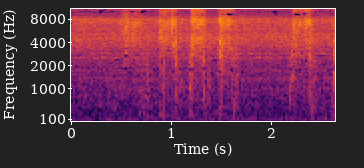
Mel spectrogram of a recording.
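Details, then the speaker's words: '97 Ford F-350 7.3 Powerstroke with an air-to-air intercooler, engine off, pressurized in a boost leak test: sharp airy hisses in short bursts. The cracked driver's-side boot is the worst leak, with both plenums and a pinhole also leaking. "so I did find a few little leaks probably that crack in the boot is the worst of them"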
